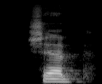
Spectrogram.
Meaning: young man, youth, adolescent
- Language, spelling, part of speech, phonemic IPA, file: Moroccan Arabic, شاب, noun, /ʃaːbb/, LL-Q56426 (ary)-شاب.wav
